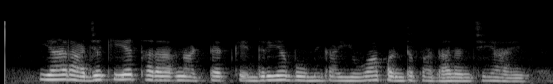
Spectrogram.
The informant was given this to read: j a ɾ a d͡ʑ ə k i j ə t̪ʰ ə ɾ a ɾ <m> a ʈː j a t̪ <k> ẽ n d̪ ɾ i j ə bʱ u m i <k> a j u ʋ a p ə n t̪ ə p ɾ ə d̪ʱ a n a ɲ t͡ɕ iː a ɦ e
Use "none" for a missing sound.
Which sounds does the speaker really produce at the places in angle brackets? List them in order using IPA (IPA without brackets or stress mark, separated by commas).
n, k, k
